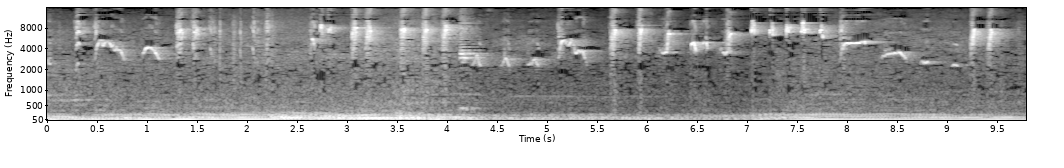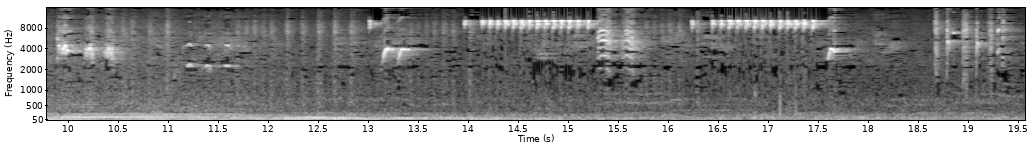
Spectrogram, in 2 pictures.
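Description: Caged male Van Hasselt's sunbird singing hard: a rapid run of thin, high chirps and short twittering trills. Past the middle come two longer, very high buzzing trills, about a second each.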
